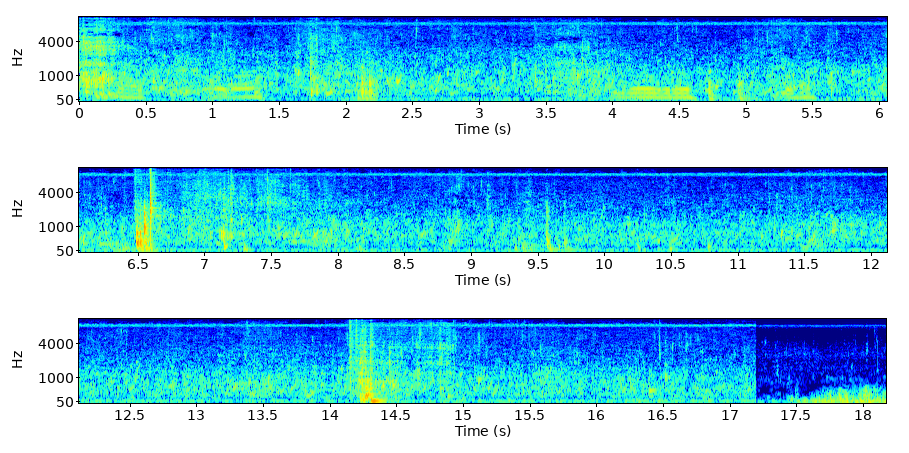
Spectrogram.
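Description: A small fishing boat drifts on the strong current of the wide Matla river, with a steady wash of water and gentle lapping around the hull, a few sharp knocks, and soft voices at times.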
